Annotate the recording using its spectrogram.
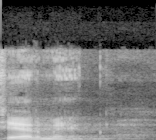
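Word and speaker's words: Tschermak: E.B. शेरमैक, T silent रहेगी और Latin भाषा का SCS हिस्सा बनेगा, तो E.B.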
